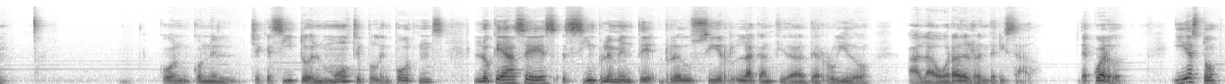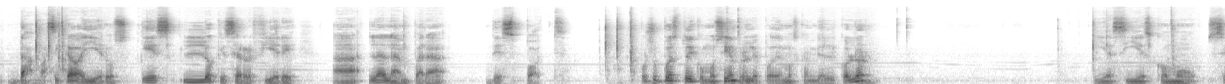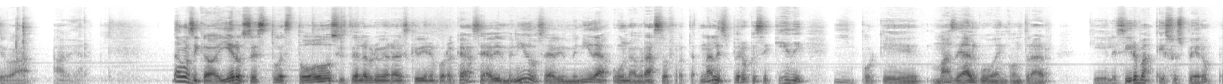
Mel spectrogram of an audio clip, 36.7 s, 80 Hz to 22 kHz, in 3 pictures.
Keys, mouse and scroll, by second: 9.2-9.5 scroll down 1, 9.7-11.0 middle drag, 11.6 shift+z, 12.2-12.5 shift+scroll down 3, 12.8-15.4 middle drag, 15.6-16.0 scroll up 2, 17.3 shift+z, 18.4 click, 20.1 click, 21.2 scroll down 2, 22.2-22.9 shift+middle drag, 23.5 KP_0.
